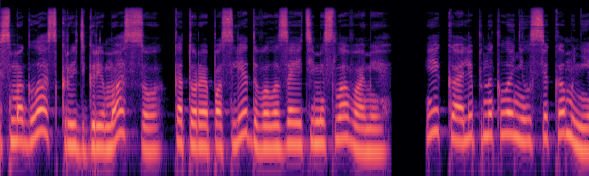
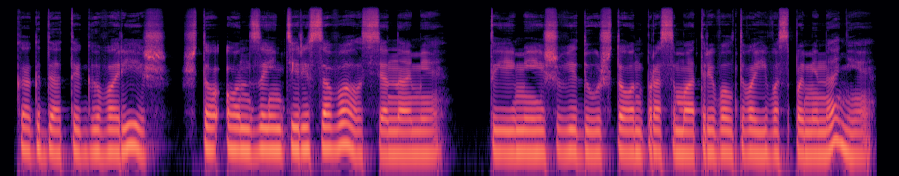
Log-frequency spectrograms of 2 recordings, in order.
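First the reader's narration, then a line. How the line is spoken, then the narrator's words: Grim question. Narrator (Russian): мрачно спросил Калиб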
